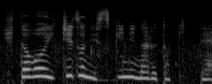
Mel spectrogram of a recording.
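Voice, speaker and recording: A high, youthful girl's voice from a visual novel. She is mysterious and speaks quickly with a sweet, unsettling smile in her delivery. Faint noise sits behind her. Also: a little mellow. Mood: sweet, probing. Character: mysterious teenage girl, sweetly smiling yet unsettling. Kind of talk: Japanese visual novel voice acting.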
